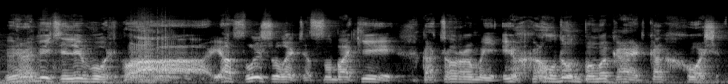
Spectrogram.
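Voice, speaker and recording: A gruff orc warrior with a gravelly, hard-edged growl, as a male reader puts him on. He drags every word out slowly, menacing and contemptuous, over faint music in a fantasy audiobook. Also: medium pitch, pushed and bright, pitched above the performer's own voice. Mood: scornful. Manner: slow, growled speech.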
